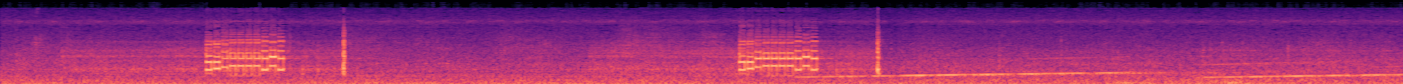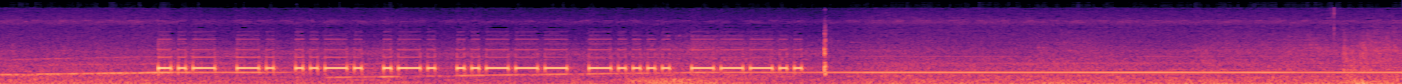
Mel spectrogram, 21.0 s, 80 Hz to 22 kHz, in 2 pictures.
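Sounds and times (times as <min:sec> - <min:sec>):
outdoor warning sirens winding up: 0:00.0 - 0:21.0
pulsing electronic beeps: 0:05.5 - 0:06.2, 0:11.7 - 0:17.9.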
